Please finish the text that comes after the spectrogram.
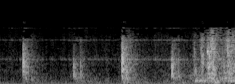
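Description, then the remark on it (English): A door being opened: a few short, evenly spaced clunks and rattles, then a longer scraping rush of sound as it swings, with no voices. “I open the door, and then right into a story.”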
